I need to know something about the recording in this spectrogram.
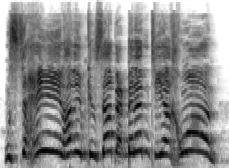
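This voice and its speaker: A man's voice: extremely high pitch, quick pace, a bit bright. A man reacting live to a football match, swearing oaths and pleading with the players.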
